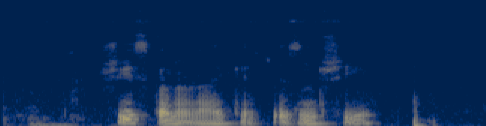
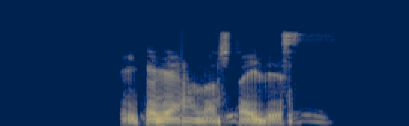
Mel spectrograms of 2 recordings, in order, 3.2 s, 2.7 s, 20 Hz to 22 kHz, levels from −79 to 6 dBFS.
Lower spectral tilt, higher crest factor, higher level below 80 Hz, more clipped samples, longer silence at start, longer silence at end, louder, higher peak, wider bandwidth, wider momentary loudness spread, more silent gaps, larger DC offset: first, -9 dB/octave vs -5 dB/octave; about the same, 22 dB vs 20 dB; first, -50 dBFS vs -56 dBFS; neither; second, 0.2 s vs 0.8 s; second, 0.3 s vs 0.55 s; second, -32 LUFS vs -24 LUFS; about the same, -10 dBFS vs -8 dBFS; first, 16.5 kHz vs 8 kHz; first, 20 LU vs 10 LU; neither; neither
